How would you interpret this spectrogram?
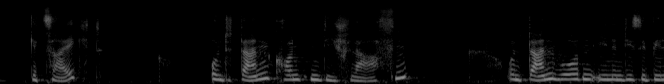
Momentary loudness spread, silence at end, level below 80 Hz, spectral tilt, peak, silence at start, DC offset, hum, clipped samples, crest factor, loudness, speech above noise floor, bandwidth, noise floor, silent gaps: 11 LU; 0 s; -80 dBFS; -4 dB/octave; -22 dBFS; 0.3 s; under 0.1%; none; under 0.1%; 20 dB; -42 LUFS; 30 dB; 16 kHz; -71 dBFS; none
